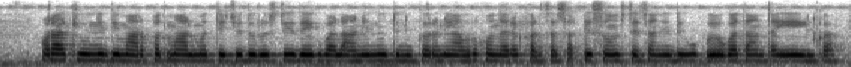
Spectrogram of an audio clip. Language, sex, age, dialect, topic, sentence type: Marathi, male, 51-55, Standard Marathi, banking, question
